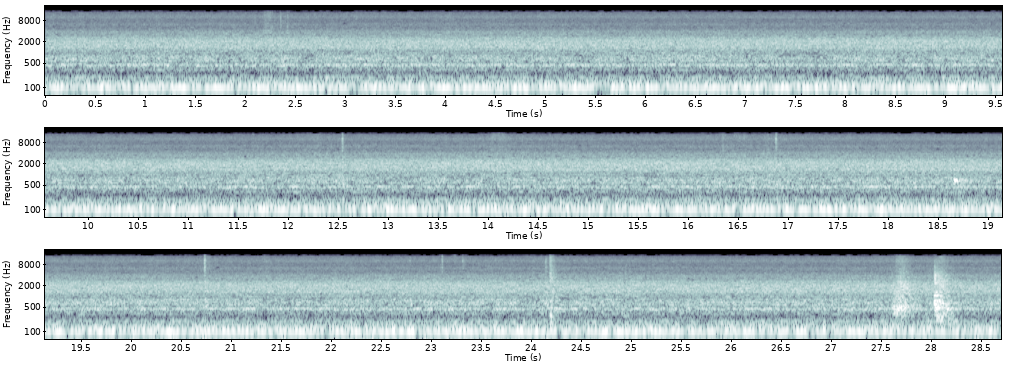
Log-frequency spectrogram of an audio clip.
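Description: Steady low mechanical hum over a light hiss, unchanged throughout, with a few light knocks near the end.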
